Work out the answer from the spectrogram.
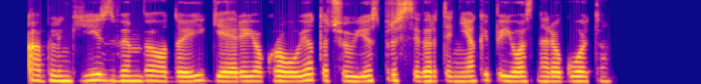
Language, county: Lithuanian, Klaipėda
